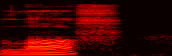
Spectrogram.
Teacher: Phones like the initial L of English, laugh, are called laterals because the sides of the tongue are lowered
